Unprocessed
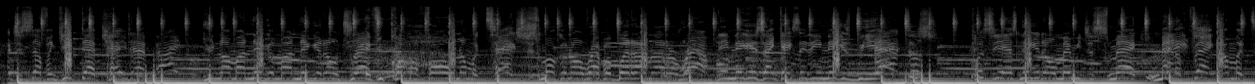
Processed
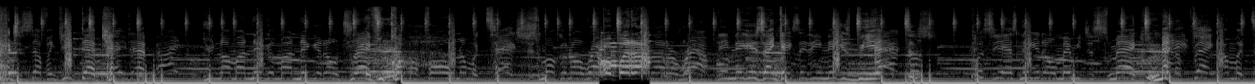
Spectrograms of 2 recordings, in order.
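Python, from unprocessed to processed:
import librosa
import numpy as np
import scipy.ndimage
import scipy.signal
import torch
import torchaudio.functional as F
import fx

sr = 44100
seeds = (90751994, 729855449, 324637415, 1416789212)

y = fx.highpass(x, sr, hz=550.0, slope=24, at=(5.97, 6.5), fade=0.02)
y = fx.env_flatten(y, sr, amount_pct=100)
y = y * 10.0 ** (-5.5 / 20.0)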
